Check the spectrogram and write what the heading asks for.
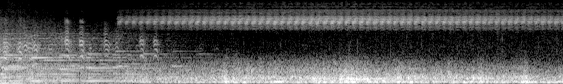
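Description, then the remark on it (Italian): Cicadas on an uphill climb among woods and rocks start up after a brief moment into a steady, shrill, continuous drone that holds to the end, with a low rumbling, rustling background underneath and no one talking. “La salita è il frenire di cicale, boschi e rocce, e quella nebbiolina perenne lassù in cima che fa immaginare la dimora degli dei.”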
